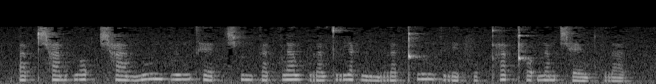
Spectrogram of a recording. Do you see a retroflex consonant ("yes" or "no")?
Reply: no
